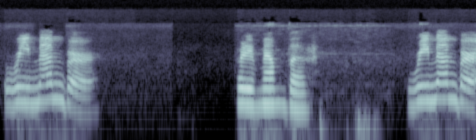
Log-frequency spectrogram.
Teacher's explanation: keep that r that tongue down for the last R of the word remember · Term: R sound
